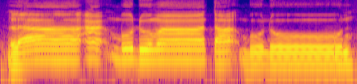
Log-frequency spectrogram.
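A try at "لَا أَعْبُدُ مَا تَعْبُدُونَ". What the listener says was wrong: Baik, ma-nya Pak, kepanjangan dikit. Enggak ngerubah arti Pak, cuman coba dipendekin dikit. Ma ta'budun.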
